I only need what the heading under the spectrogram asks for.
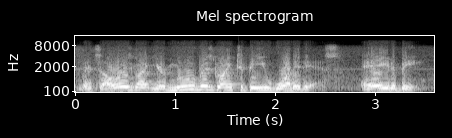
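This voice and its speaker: A man's voice: fairly high pitch, moderate pace, a little mellow, low-quality recording. A man giving a casual animation lesson, talking conversationally, often checking in with "okay?" and playing with pace to show his point. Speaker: animation instructor.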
